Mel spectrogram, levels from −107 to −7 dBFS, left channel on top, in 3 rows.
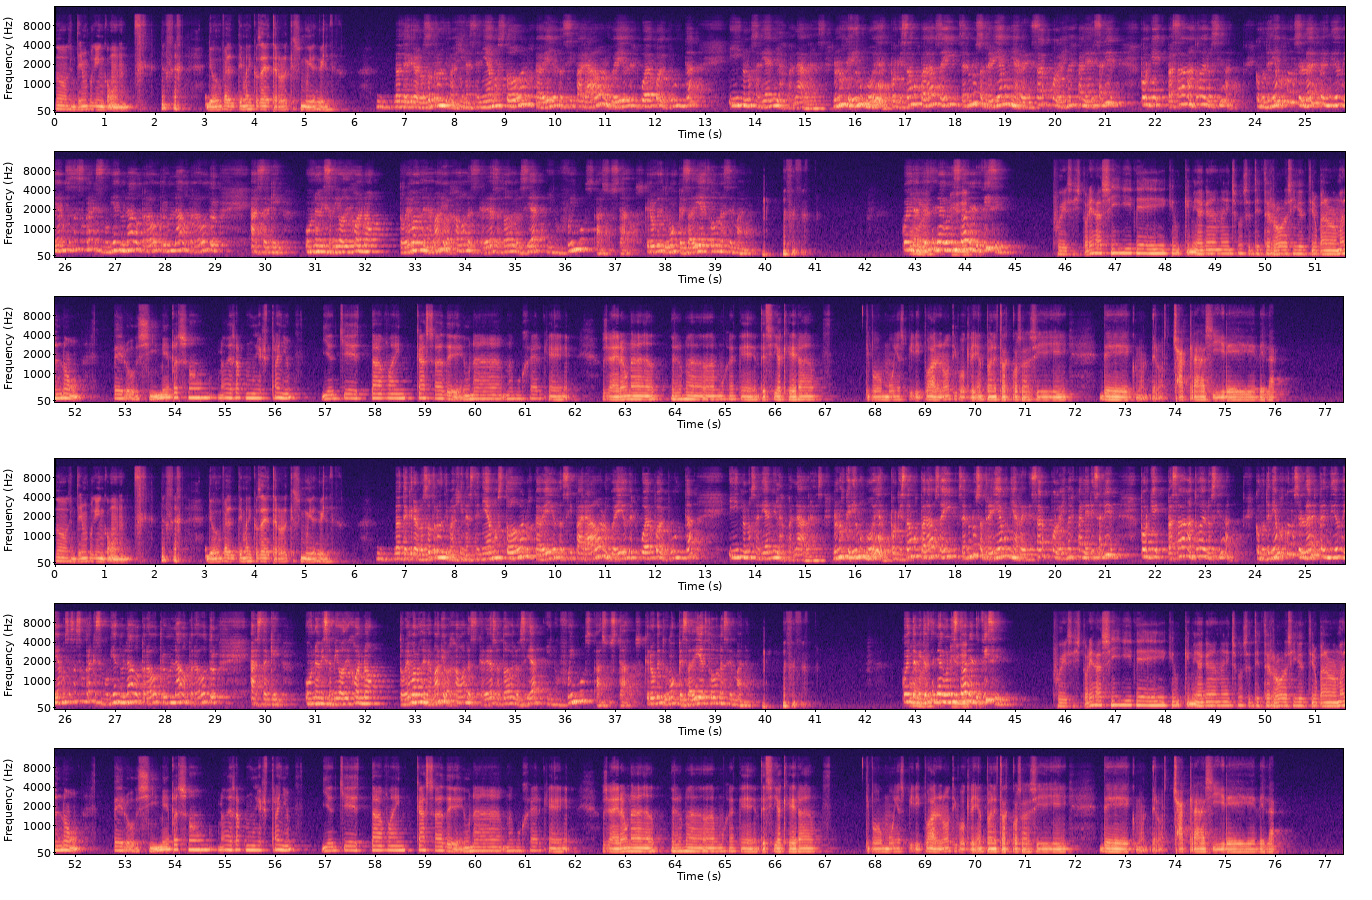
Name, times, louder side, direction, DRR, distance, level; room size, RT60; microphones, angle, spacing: voice 1, 0.0-1.8 2.1-5.7 6.2-6.3 40.3-40.8 42.9-43.3 43.7-44.1 45.7-52.4 52.8-56.3 56.9-57.7 57.9-61.8 62.1-63.6 63.9-67.1 67.8-76.0, equal, 5° right, 9 dB, 1.1 m, -28 dB
voice 2, 6.4-23.5 23.8-30.5 30.8-32.2 32.7-39.7 42.7-44.8, right 1 dB, 80° right, 7 dB, 5.5 m, -27 dB
23.5 x 19.5 x 7.6 m, 1.0 s
head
